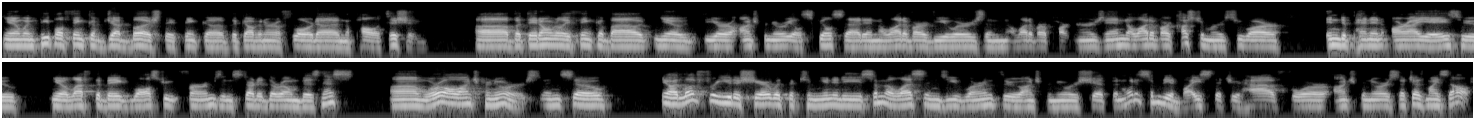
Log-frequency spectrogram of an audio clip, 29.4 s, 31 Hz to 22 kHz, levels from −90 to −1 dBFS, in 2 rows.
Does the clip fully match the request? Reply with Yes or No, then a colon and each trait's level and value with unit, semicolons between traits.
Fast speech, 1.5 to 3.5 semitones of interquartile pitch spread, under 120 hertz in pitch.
No: fast, 220 wpm; narrow, 2.5 semitones; low, 135 Hz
